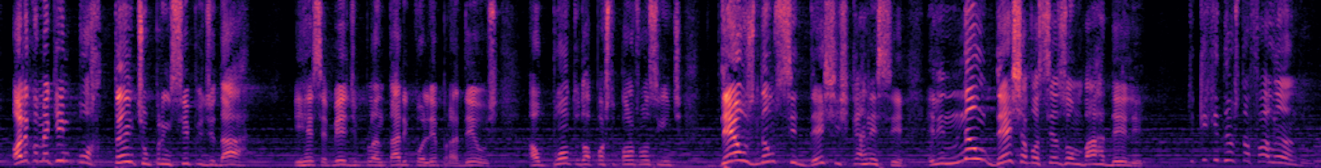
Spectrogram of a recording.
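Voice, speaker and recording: Man, Brazilian Portuguese accent, pastor, emphatic sermon, rhetorical questions, high voice, faint music behind. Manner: emphatic preaching, rising to near-shouts, rhetorical questions to the congregation. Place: church before a congregation.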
